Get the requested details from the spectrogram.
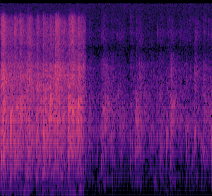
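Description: A burst of audience applause, dense and steady for under a second, then cutting down to a quieter scatter of claps and room noise. No one speaks.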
